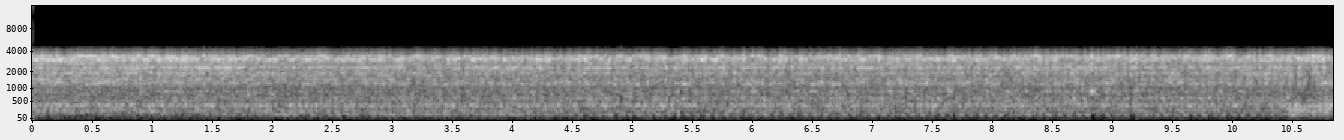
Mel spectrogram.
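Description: Fiat 126p's small two-cylinder engine running steadily at an even level.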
